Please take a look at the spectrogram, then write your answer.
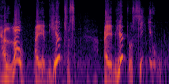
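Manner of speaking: very high, squeaky, swooping up and down monster voice. Joking that characters look like Grover: bad Grover voice. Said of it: "I could never get Grover's voice right".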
